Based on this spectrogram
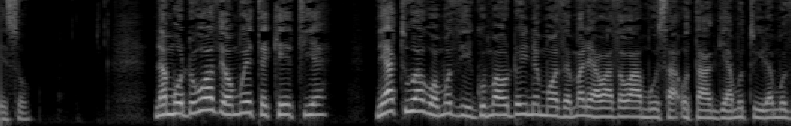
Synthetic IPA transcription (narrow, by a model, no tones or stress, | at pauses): so | namoːndowɔðɛɔmwetekeːtiɛ | neatuaɣwɔmoðiːɡumaondoinemɔːðɛmaɾeawaðɔwamusaʔotaːɡeamotwiɾɛmo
